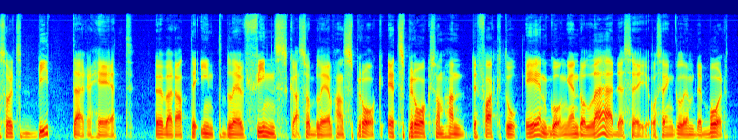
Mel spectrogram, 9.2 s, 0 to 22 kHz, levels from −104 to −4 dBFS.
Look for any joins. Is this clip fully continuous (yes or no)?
yes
